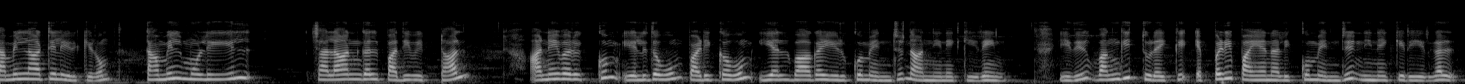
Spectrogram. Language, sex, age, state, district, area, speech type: Tamil, female, 18-30, Tamil Nadu, Krishnagiri, rural, spontaneous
